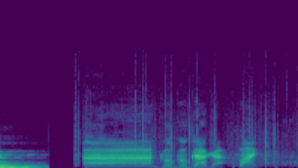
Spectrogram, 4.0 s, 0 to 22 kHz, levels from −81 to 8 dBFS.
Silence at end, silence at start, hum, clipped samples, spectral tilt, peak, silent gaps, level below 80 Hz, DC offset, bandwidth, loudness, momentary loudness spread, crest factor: 0.3 s; 0 s; none; under 0.1%; -6 dB/octave; -8 dBFS; 0.67-0.97 s; -76 dBFS; under 0.1%; 11 kHz; -25 LUFS; 14 LU; 18 dB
